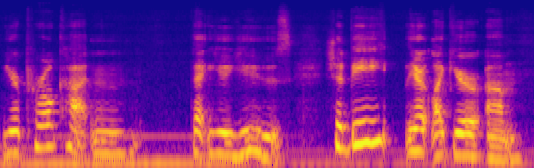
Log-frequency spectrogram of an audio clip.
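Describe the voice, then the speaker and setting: A woman with a raspy voice teaching needlework in an easygoing tutorial, pausing often with ums and clearing her throat. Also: fairly low pitch, slight background noise. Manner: slow, unhurried, frequent ums and throat clearing. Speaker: embroidery teacher. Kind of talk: instructional craft tutorial.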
